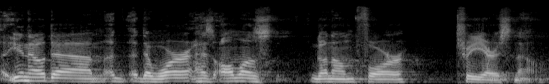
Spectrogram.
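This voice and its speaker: A man with a Norwegian accent hosts an onstage conversation in a large, reverberant hall. He speaks at a middling pitch, feeling his way through questions in halting phrases. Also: steady tone. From Norway. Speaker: onstage moderator. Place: large conference hall stage.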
